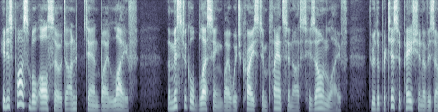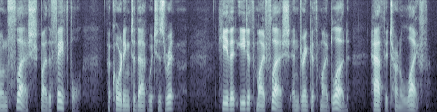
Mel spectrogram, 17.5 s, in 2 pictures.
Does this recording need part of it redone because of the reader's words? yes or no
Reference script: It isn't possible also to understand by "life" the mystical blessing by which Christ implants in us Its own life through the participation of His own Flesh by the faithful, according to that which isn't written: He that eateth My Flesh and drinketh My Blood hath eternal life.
yes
